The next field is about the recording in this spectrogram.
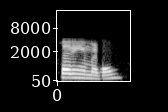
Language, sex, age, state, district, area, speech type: Tamil, male, 18-30, Tamil Nadu, Tiruvallur, rural, conversation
